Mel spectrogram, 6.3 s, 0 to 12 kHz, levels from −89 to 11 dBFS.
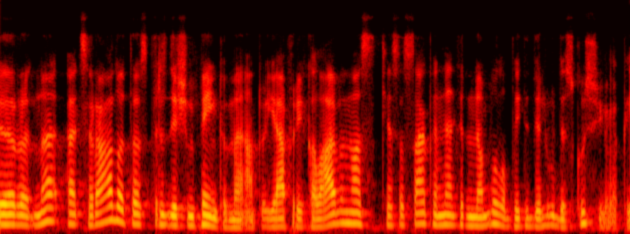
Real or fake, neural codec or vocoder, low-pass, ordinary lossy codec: fake; codec, 16 kHz, 2 kbps, FreqCodec, larger model; 7.2 kHz; Opus, 24 kbps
